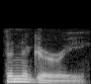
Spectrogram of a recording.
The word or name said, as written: vinegary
